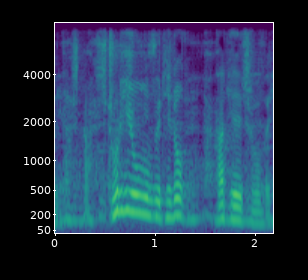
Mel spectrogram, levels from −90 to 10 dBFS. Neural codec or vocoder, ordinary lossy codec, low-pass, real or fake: autoencoder, 22.05 kHz, a latent of 192 numbers a frame, VITS, trained on one speaker; none; 7.2 kHz; fake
